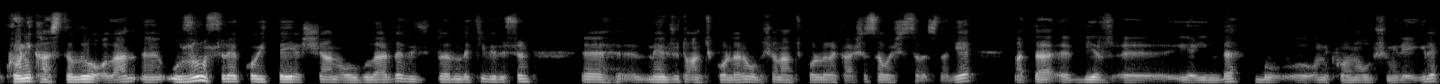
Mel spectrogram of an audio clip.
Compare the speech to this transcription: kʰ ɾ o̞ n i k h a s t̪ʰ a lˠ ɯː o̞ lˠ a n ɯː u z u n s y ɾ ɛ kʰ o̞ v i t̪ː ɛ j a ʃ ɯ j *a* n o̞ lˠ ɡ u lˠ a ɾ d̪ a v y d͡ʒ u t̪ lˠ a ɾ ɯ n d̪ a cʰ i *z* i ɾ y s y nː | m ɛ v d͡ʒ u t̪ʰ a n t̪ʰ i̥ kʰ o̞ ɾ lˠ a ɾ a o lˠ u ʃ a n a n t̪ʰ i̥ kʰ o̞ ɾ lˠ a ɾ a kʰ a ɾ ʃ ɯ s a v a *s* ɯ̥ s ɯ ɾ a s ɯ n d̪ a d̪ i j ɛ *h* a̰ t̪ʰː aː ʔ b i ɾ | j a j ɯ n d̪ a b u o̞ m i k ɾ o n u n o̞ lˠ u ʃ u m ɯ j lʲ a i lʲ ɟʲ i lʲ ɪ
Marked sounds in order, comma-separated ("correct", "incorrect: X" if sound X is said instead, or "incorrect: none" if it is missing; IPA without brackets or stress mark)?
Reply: correct, incorrect: v, incorrect: ʃ, correct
